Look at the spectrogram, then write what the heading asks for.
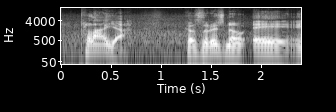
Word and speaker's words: Playa: want I see Canaria bla oh and that's pronounced Playa cuz there is no a in Spanish there's an e but there's no a so we would say player right yeah because we pronounce the first a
